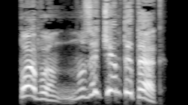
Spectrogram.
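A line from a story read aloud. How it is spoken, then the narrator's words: Embarrassed squeak. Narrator (Russian): пискнула Катя, залившись краской и закрыв лицо руками от смущения и, надеюсь, радости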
